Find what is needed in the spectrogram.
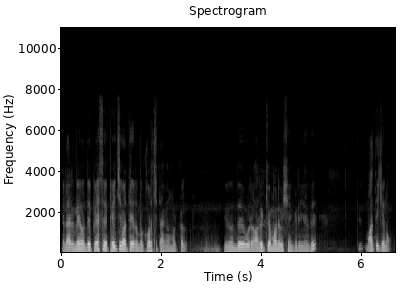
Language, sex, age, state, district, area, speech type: Tamil, male, 45-60, Tamil Nadu, Tiruvarur, rural, spontaneous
